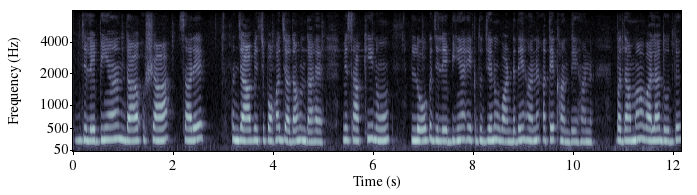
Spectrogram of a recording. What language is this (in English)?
Punjabi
